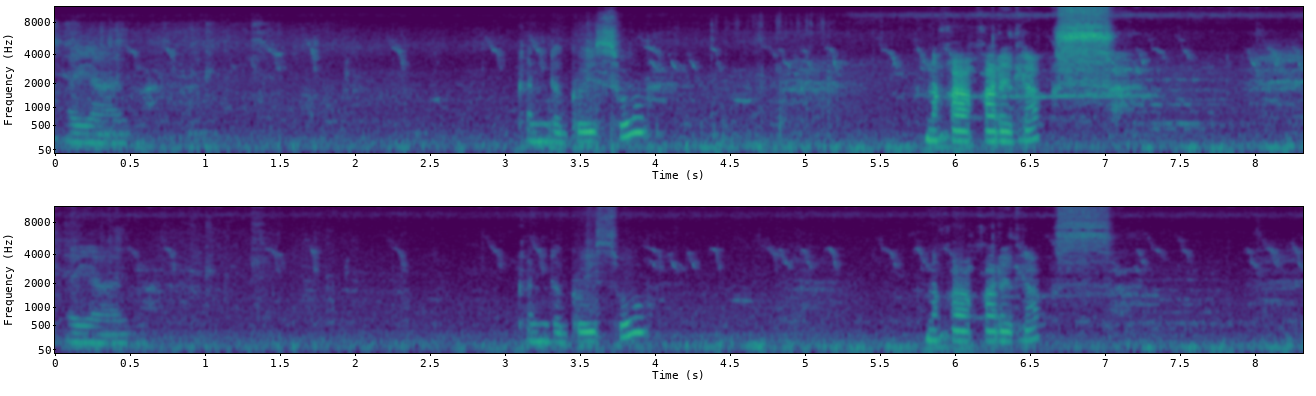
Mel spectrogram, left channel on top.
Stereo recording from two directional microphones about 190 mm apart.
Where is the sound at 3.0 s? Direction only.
10° right (ahead or behind).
